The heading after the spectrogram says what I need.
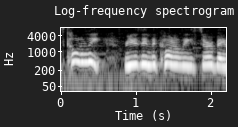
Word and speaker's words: Caudalie: I say Caudalie. Caudalie. Oh my god, that's it. Caudalie. It's Caudalie.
